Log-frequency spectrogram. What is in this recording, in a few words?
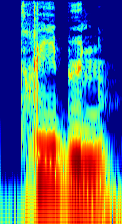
"tribune", French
